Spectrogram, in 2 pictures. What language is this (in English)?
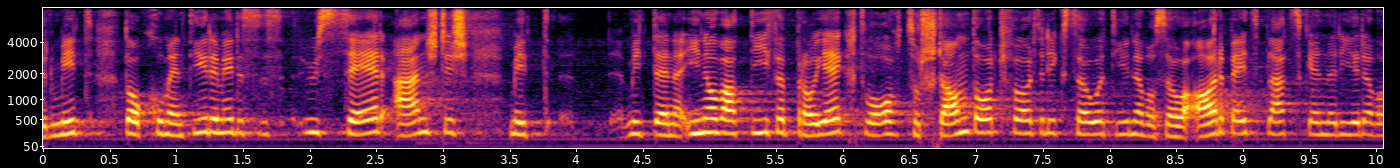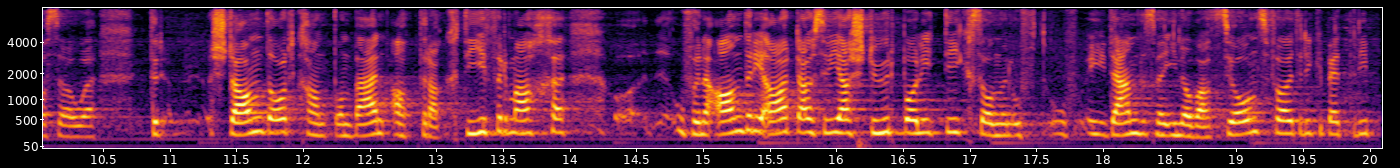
Swiss German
